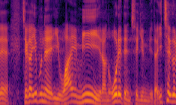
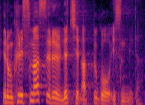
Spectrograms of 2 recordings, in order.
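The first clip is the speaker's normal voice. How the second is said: usual speaking voice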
